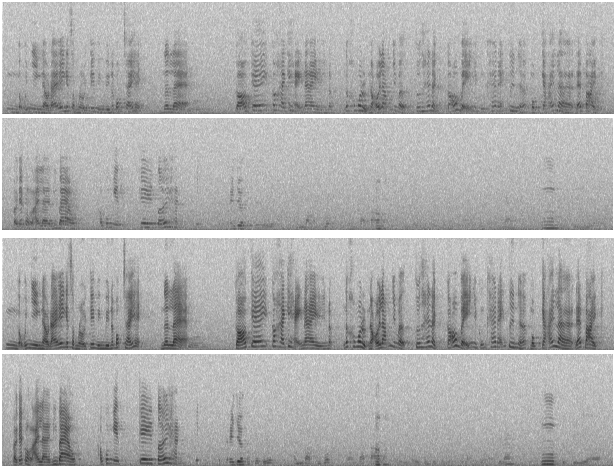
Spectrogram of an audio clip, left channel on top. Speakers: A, on the right; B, on the right.
A: ngẫu nhiên nào đấy cái xong rồi cái viên pin nó bốc cháy ấy. Nên là
B: đúng rồi
A: có cái có hai cái hãng này nó nó không có được nổi lắm nhưng mà tôi thấy là có vẻ như cũng khá đáng tin hả? Một cái là dead bike và cái còn lại là đi bao Ông có nghe cái tới
B: Ờ,
A: hai cái này chưa?
B: ok tôi biết thằng đi bàn của Trung Quốc còn Datbuy
A: Ờ.
B: là một cái cái công ty khởi nghiệp của của Việt Nam
A: Ừ.
B: nhưng thực sự thì ờ,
